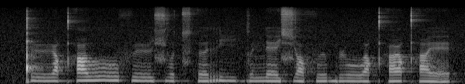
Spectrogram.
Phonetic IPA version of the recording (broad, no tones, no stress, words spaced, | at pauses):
ǃøːqʰoː føːɕot͡sʰə riːɡɵnɛ ɕɒfɵ bɹoːqʰø qʰɛ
